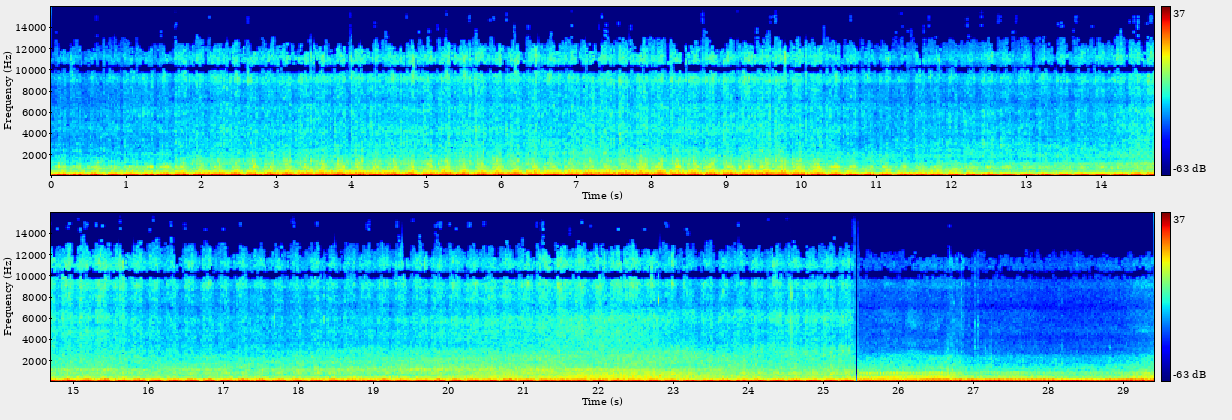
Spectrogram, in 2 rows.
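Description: Twin-turbo Chevrolet Silverado idling, heard right at the tailpipe of its new 3-inch exhaust with two turbine mufflers: a deep, steady, even rumble. About 25 seconds in it cuts to a smoother engine drone heard from inside the cab while driving.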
